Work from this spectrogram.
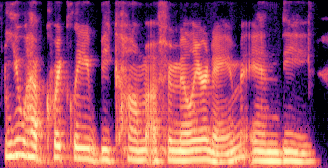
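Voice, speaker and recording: A woman hosting a podcast, opening with a scripted introduction before moving into a gentle, inviting interview. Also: deep voice, moderate pace. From Canada. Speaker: podcast host.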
